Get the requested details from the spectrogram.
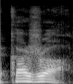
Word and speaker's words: кожа: «Черная кожа» – слово это произносилось обязательно с ударением на последний слог.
